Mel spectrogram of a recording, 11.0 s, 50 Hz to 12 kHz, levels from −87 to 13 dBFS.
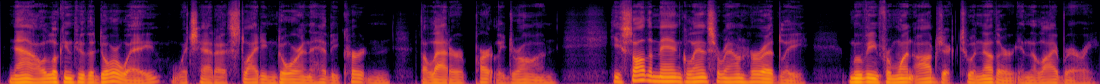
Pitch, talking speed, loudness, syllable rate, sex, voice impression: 95 Hz, 185 wpm, -19 LUFS, 5.3 syllables/s, male, very masculine, slightly middle-aged, thick, cool, calm, slightly elegant, slightly sweet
